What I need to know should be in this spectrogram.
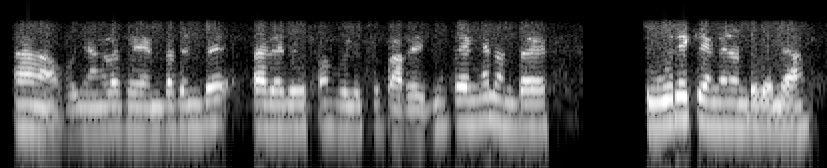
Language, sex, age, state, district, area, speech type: Malayalam, female, 60+, Kerala, Kottayam, urban, conversation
